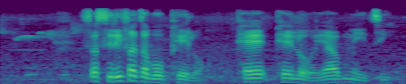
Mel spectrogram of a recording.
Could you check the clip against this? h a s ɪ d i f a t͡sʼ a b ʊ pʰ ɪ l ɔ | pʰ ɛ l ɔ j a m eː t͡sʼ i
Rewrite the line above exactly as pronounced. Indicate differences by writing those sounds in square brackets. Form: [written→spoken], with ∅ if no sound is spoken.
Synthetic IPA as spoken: [h→s] a s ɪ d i f a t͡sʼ a b ʊ pʰ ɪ l ɔ | pʰ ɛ l ɔ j a m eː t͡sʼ i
